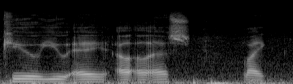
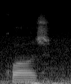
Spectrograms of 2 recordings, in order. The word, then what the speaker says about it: Qualls: and my last name is Qualls, Qualls, like falls, but with the Q, Qualls.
